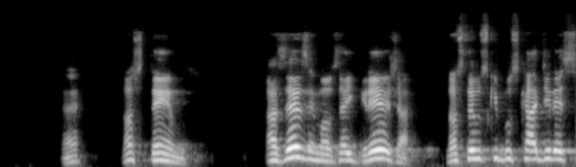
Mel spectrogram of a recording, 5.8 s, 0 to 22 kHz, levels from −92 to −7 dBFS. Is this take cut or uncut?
uncut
